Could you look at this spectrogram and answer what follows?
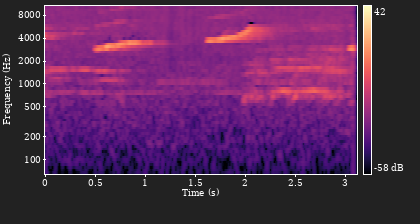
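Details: Oriental magpie-robin, a very common resident, filmed 18 April 2022 in Ubon Ratchathani, Thailand, on a Nikon P1000: two clear, high whistled notes rising sharply, separated by about a second, over a faint hiss.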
